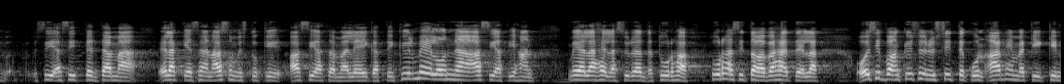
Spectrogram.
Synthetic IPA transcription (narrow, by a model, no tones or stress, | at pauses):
siæsit̪ːent̪æmæʔelækːeːnsænɑsumist̪ukiɑsiɑt̪æmæleikɑt̪ːiːŋkylmeilonnæːɑsiɑt̪ihɑn | meiælæhelːæsydænt̪æt̪urhɑt̪urhɑsit̪ɑːʋæhæt̪elːæ | ʔoisiʋʋɑːŋkysynyssit̪ːekunɑrhimækikin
